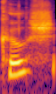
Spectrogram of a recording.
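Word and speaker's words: Kölsch: It's just a very delicate beer style that they serve there, the Kolsch, or Kolsch, if I attempt to pronounce it more correctly.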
